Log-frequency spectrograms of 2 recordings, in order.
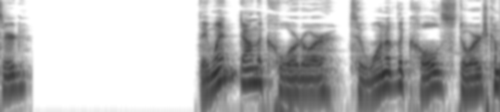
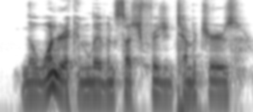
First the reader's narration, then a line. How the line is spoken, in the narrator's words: Rob murmured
